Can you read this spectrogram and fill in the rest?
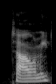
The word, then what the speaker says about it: Ptolemy: She attempts to take her daddy, Ptolemy 12, out of the running. It's pretty bad. – Permanent silent P.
